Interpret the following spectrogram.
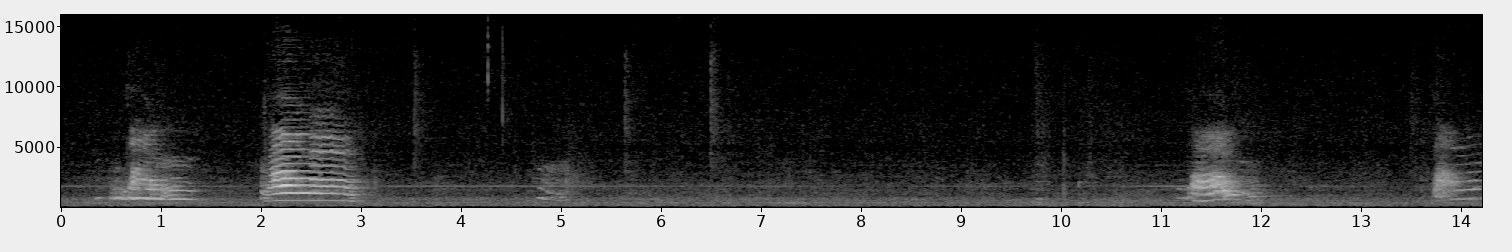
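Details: Hungry pet cats, orange tabby Chai and mackerel tabby Sushi, pleading for their meal before feeding time indoors; several loud, wavering meows of varying length, one long and strained near two seconds, others shorter and spaced by quiet gaps.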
